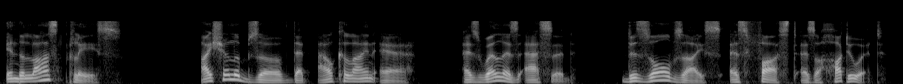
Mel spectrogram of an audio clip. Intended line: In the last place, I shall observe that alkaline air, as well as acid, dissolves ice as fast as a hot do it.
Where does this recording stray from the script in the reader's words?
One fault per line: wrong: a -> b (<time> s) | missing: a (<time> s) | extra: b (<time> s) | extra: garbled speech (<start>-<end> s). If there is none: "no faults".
no faults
